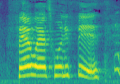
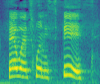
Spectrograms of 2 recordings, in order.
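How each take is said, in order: First: "February twenty-fifth" slow, pressed, higher, with a laugh; correcting herself with a laughing emphasis; date restated slow and emphatic. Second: Said in the usual way. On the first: Shown as a demonstration. Correcting the date for listeners, slow laughing emphasis. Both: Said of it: "I had the wrong date in my head".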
